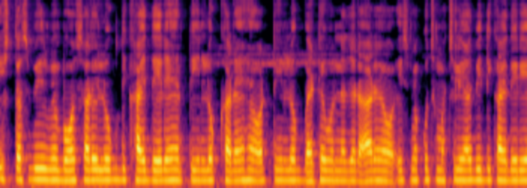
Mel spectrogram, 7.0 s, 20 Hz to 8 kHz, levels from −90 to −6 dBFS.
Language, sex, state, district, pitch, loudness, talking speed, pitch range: Hindi, male, Bihar, Madhepura, 165 Hz, -17 LUFS, 275 wpm, 160-165 Hz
